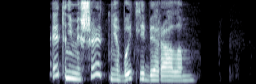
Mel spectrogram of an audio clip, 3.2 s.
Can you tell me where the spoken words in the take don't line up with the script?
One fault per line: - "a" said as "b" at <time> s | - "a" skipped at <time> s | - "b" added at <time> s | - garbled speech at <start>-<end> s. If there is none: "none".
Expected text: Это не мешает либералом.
- "мне быть" added at 1.4 s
